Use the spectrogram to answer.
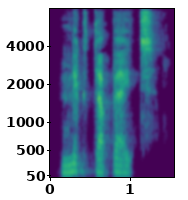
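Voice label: "nektapijt", Dutch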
